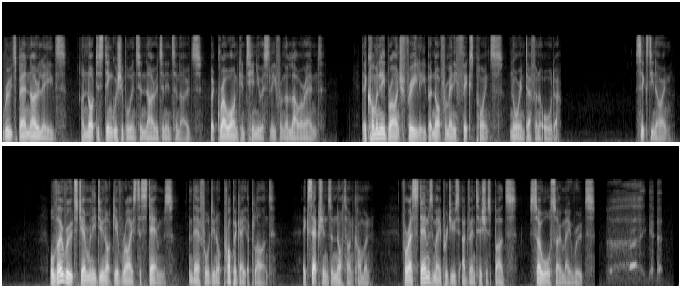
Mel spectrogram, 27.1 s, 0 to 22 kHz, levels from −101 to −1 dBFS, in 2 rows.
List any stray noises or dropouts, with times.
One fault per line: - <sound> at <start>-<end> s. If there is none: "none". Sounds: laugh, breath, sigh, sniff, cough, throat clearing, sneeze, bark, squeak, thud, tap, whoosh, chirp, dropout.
- breath at 25.6-26.8 s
